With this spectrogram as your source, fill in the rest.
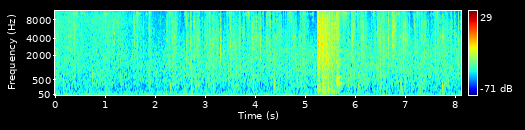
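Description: Footsteps thud softly on a hard floor indoors.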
